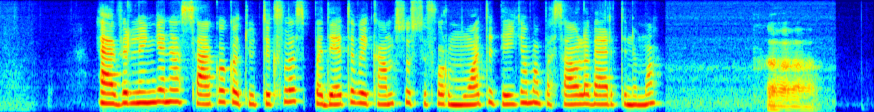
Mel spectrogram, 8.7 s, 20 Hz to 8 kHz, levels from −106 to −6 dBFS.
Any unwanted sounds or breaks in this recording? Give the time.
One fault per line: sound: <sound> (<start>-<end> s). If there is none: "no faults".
sound: laugh (7.5-8.2 s)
